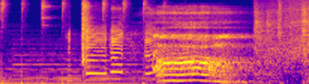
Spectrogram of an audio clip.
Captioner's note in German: stöhnt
